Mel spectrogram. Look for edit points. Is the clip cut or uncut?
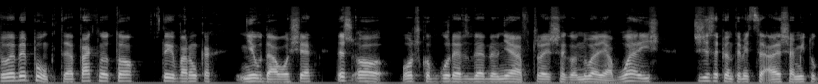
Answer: uncut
